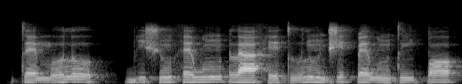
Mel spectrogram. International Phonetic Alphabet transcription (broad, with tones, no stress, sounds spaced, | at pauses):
t ɛ˨ m o˨˦ l o˦˨ | b i˨ ʃ ũ˨˦ h ɛ˦ w ũ˦ | l a˧ h e˨ t u˨˦ l ũ˧ d͡ʒ e˦ k͡p ɛ˧ w ũ˨ t ĩ˧ k͡p ɔ˦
